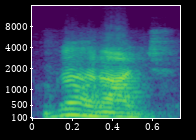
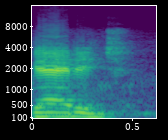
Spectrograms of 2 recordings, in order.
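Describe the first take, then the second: First: It is said in an American accent. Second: It is said in a British accent. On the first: "American English में बोलेंगे" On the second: "British में हम लोग इसको बोलते हैं"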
